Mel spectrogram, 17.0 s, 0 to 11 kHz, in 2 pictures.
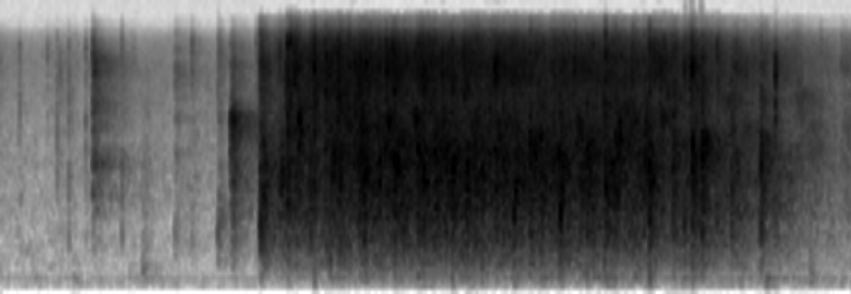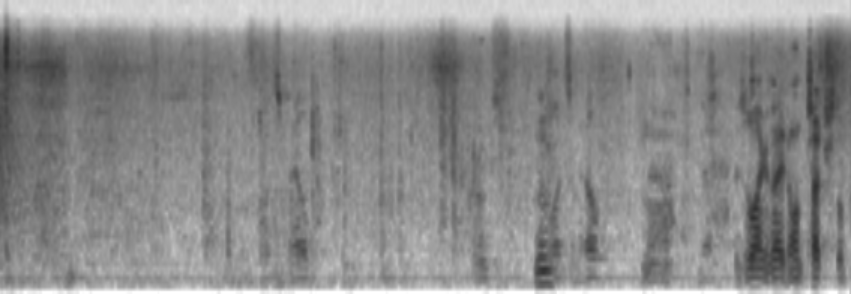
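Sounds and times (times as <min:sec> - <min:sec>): audience applauding: 0:02.2 - 0:08.6.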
